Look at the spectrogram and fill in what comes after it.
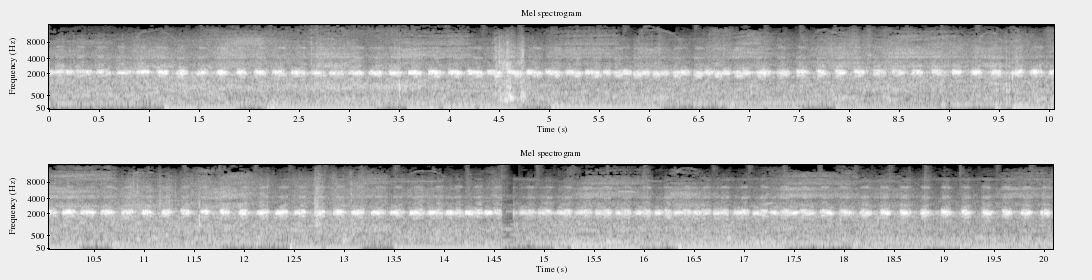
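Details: In a garden at dusk, a burrowing mole cricket sings a steady, high, buzzing trill that runs on without pause; it sings from twilight into the night, heard but unseen.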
